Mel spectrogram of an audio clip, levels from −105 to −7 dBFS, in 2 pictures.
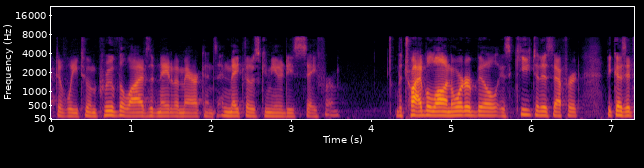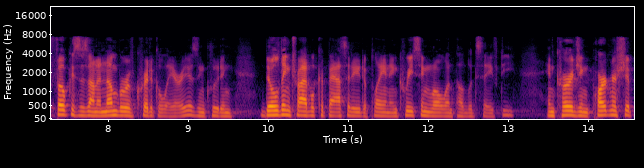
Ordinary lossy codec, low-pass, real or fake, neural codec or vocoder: MP3, 48 kbps; 7.2 kHz; fake; codec, 16 kHz, 2 kbps, FunCodec, trained on LibriTTS, 25 frames a second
